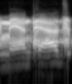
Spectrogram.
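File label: "MANPADS", English, USA; AirDefence; DCS; Allied Flight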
